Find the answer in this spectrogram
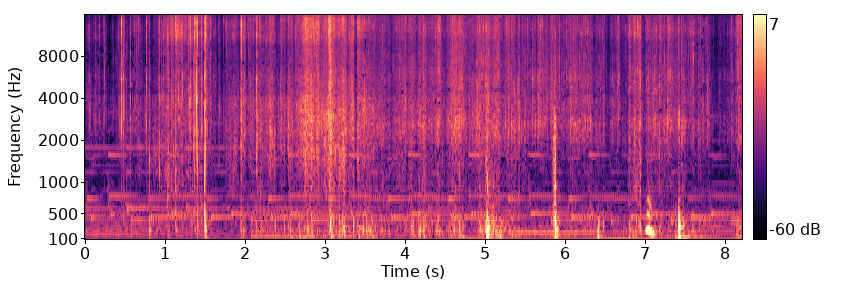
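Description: Tape being peeled off bubble wrap, with a rasping rip strongest about two to four seconds in. Bubble wrap crinkles and a few sharp cracks follow. Soft background music plays throughout.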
